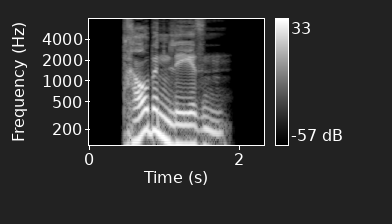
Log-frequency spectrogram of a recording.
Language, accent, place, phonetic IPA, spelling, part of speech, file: German, Germany, Berlin, [ˈtʁaʊ̯bn̩ˌleːzn̩], Traubenlesen, noun, De-Traubenlesen.ogg
- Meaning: plural of Traubenlese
